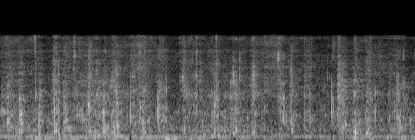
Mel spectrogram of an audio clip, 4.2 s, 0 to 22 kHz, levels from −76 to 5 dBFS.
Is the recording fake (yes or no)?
yes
